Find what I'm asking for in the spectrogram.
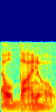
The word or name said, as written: albino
